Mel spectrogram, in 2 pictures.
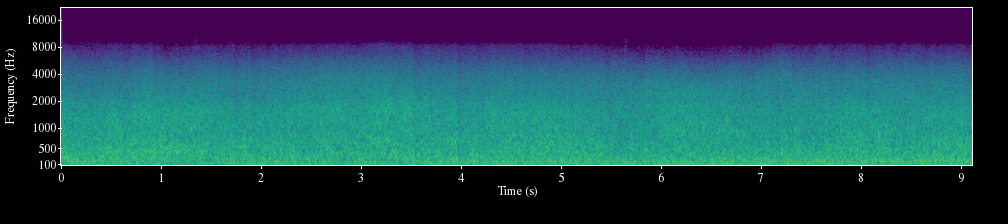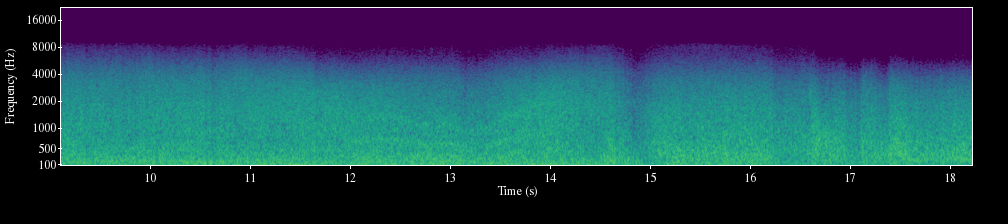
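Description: Steady rush of airflow buffeting the microphone in flight under a paraglider, easing briefly a few times near the end.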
